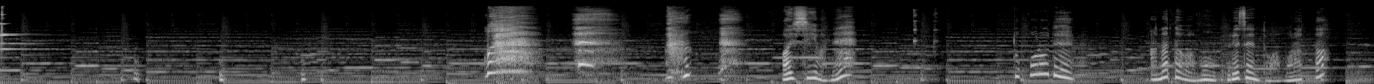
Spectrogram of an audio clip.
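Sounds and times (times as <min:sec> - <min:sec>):
glasses clinking in a toast: 0:00.0 - 0:00.5, 0:09.1 - 0:09.5
soft music: 0:00.0 - 0:13.7
speech: 0:01.3 - 0:01.6, 0:07.8 - 0:08.6, 0:10.4 - 0:10.9, 0:11.5 - 0:13.3.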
